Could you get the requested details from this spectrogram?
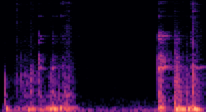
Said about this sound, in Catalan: A veure, posa la lent damunt la taula.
